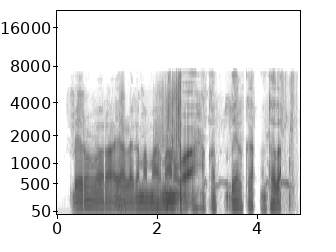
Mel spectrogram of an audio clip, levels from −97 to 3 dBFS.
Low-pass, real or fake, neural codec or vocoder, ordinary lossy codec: 7.2 kHz; real; none; none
